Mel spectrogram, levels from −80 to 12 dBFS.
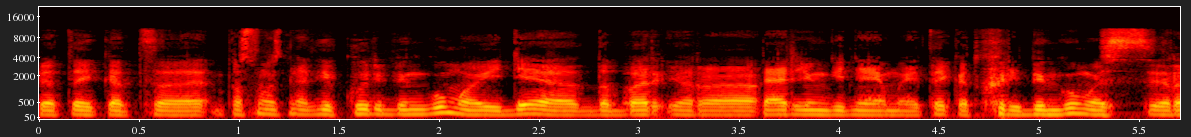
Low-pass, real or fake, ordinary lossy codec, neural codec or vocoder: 10.8 kHz; real; AAC, 32 kbps; none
